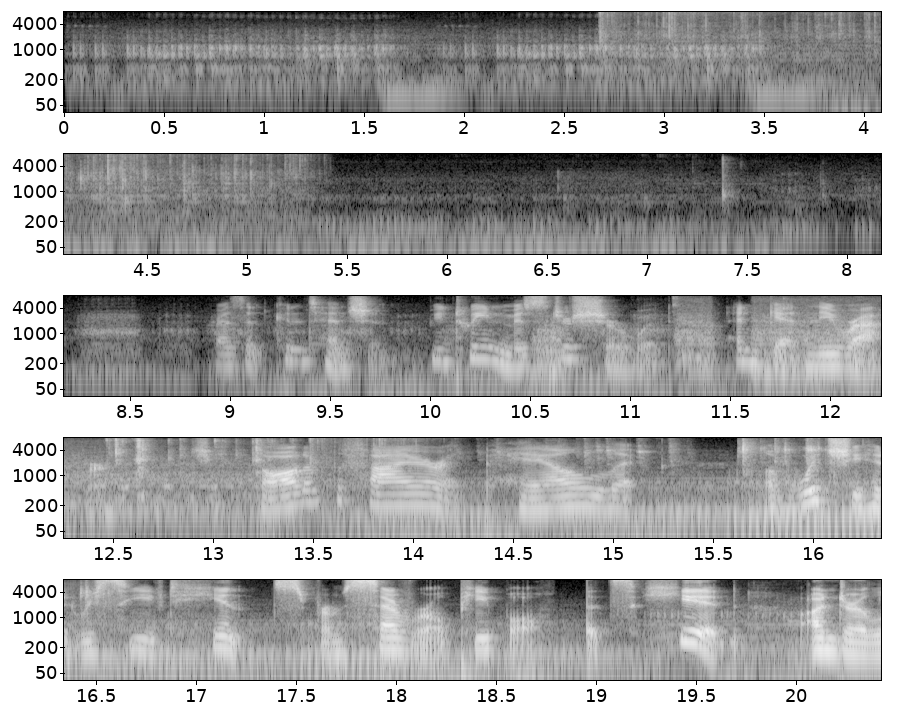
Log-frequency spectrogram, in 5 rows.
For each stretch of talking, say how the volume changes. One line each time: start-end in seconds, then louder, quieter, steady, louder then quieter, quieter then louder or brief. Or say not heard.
8.9-20.3 louder.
